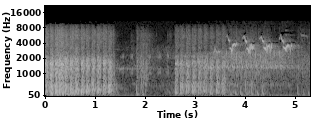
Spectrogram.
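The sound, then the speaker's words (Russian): Rapid machine-gun fire from Hitler's soldiers on a bridge rattles in dense, loud bursts, breaks off briefly, then resumes steadily while high bird chirps flutter over the shooting toward the end. “Расстались с жизнью бойцы, которые бросили за своим командиром, а гитлеровцы на мосту все не прекращали огонь, панически отстреливаясь от собственного страха.”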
